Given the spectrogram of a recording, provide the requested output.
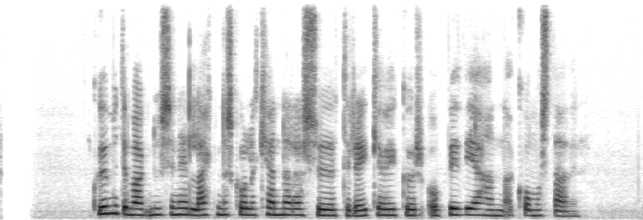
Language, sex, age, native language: Icelandic, female, 30-39, Icelandic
